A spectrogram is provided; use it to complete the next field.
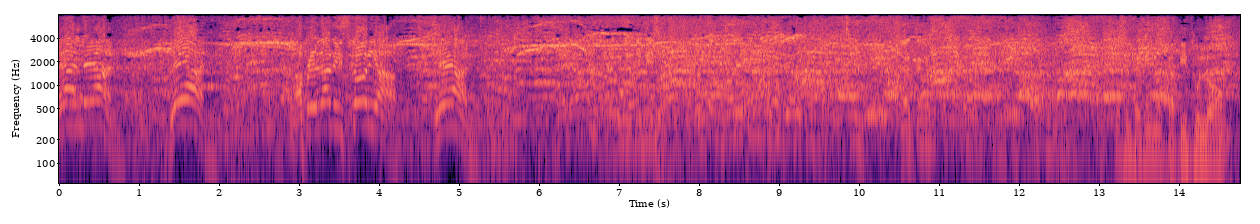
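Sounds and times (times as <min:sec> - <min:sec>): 
large crowd shouting chants: 0:00.0 - 0:14.7
speech: 0:01.4 - 0:05.4, 0:06.4 - 0:14.7.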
